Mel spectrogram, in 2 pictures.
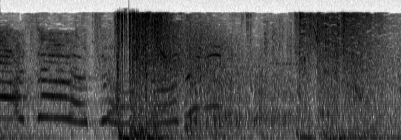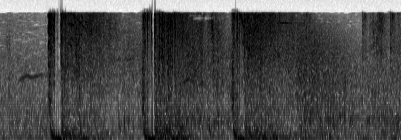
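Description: A gun fires in short blasts.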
